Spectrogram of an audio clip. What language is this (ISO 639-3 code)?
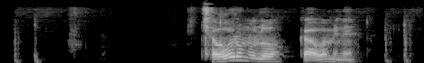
bsk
